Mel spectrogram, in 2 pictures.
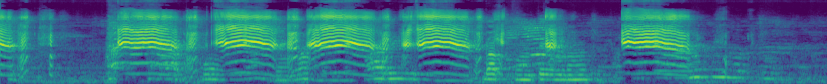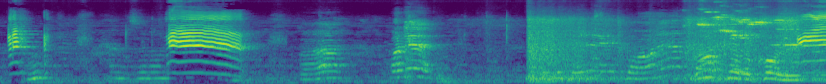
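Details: Loud, rhythmic bursts of high-pitched crying with short breaths between cries; a vigorous cry from a newborn just after normal vaginal delivery.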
